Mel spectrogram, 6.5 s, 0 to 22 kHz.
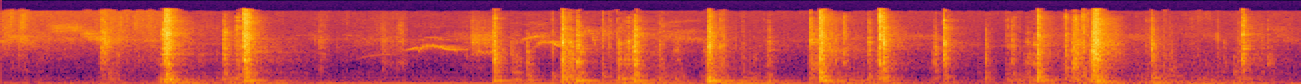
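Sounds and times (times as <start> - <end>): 
heavy wine cellar door being worked open at a vineyard in Slovenia: 2.5 - 6.4.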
